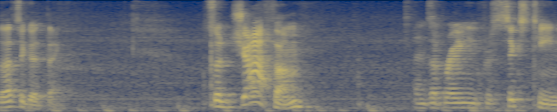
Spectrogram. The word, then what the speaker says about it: Jotham: Jotham rhymes with Gotham.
